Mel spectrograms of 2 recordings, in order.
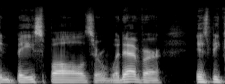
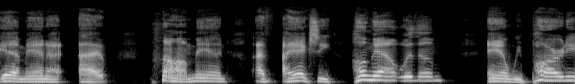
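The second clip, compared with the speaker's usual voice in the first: mock drunk voice, slow and rambling; 4 semitones higher than usual. Comedian retelling a man who approached him after his set, imitating drunk Roger. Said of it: "this guy's hammered".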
